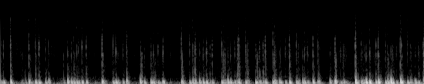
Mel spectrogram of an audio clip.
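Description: Fingertips and short nails tap and scratch the back of a blue silicone/rubber tablet case held in both hands. The result is a rapid run of dull, muffled, low-pitched thuds with almost no ring, each dying away almost instantly, broken up by faint scratchy ticks.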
